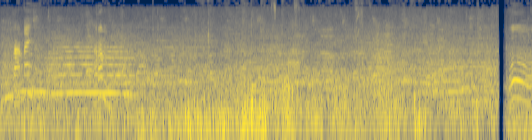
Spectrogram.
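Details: Large fat cattle stepping down from a truck; a long, flat, low moo holds for over two seconds at the start, with later fainter lowing amid continuous noisy bustle and a brief dropout.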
